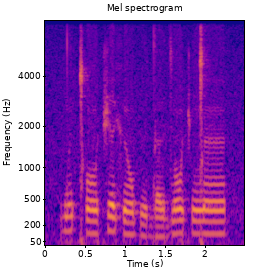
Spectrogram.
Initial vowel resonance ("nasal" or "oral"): nasal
